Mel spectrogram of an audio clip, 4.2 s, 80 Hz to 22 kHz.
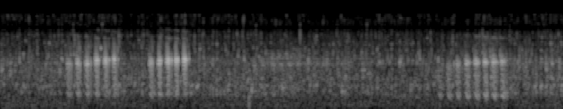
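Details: Frogs in a rice paddy beside a loach, on a clear morning, 19 June 2009. Rapid pulsed, rattling croaks in three short bursts of about half a second each, over a faint background chorus.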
